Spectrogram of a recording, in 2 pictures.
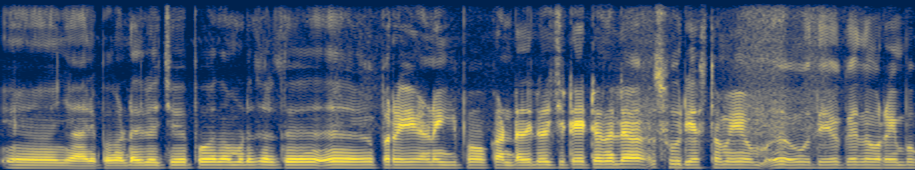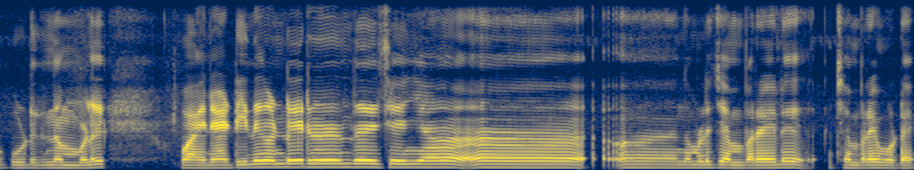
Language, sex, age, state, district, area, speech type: Malayalam, male, 45-60, Kerala, Wayanad, rural, spontaneous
